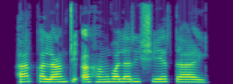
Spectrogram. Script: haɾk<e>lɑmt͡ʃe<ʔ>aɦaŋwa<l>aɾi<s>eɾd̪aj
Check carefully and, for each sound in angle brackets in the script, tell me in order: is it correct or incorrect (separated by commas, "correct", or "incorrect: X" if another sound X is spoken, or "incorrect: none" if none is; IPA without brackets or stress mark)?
incorrect: a, correct, correct, incorrect: ʃ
